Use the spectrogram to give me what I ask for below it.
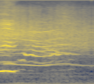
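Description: A cat meows once, heard alone. The clear, tonal cry starts bright and slides slightly downward in pitch as it slowly fades.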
